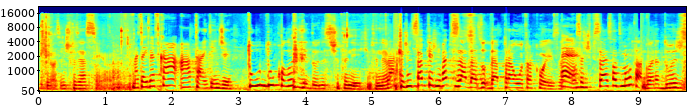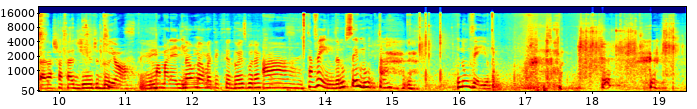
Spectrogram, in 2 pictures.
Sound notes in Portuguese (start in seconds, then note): 18.6 risos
